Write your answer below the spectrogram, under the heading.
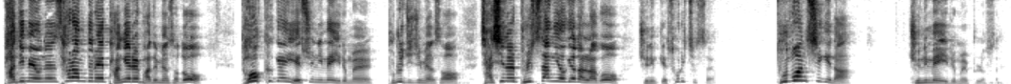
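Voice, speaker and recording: A man's voice: sits high, big pitch swings, moderate pace, pushed and bright. A male pastor preaching a sermon, telling the story and putting rhetorical questions to the congregation. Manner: dramatizes quoted voices.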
